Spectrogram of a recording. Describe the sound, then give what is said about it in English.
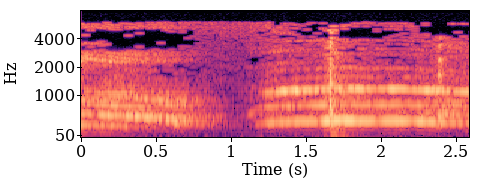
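Two drawn-out cow moos, the first sliding downward in pitch, then a brief pause before a second, steadier, sustained moo. Both are loud, with no talking over them. “And cows disagree with me.”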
